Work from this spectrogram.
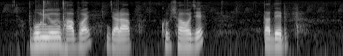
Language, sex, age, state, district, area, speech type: Bengali, male, 30-45, West Bengal, Birbhum, urban, spontaneous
